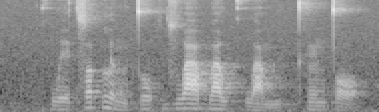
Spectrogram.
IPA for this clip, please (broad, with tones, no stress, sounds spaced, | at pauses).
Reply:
kʰ w e˨˩ t͡s ɔ˦ t̚ l ə˨˩ ŋ t̪ o˦ ʔ d͡z w a˦ b a˧ w kʰ w a˨˩ m i˨ ʔ t̪ʰ ẽ˧ n t̪ ɔ˨˩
